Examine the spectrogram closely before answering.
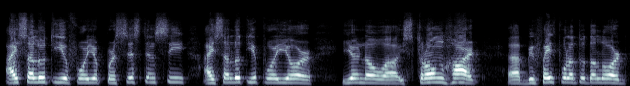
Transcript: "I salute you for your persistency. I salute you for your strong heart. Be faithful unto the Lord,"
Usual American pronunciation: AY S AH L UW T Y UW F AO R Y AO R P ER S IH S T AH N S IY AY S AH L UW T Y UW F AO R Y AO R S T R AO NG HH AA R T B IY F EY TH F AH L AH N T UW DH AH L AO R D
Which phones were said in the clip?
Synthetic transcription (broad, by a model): AY S AH L UW T Y UW F AO R Y AO R P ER S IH S T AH N S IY AY S AH L UW T Y UW F AO R Y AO R S T R AO NG HH AA R T B IY F EY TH F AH L AH N T UW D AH L AO R D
